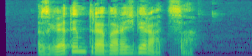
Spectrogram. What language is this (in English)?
Belarusian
